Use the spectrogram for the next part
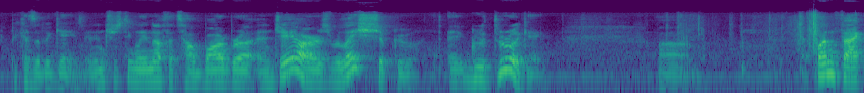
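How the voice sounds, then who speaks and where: Male, 30s, mid-pitched, earnest best man rehearsing a wedding toast; dull lo-fi sound with background noise. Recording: muffled lo-fi, clear background noise.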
